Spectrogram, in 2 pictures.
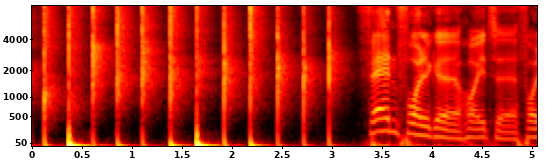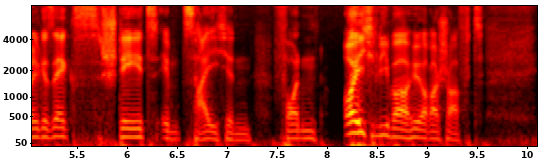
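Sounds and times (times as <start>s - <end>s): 
applause: 0.0s - 3.1s
speech: 3.4s - 10.0s.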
